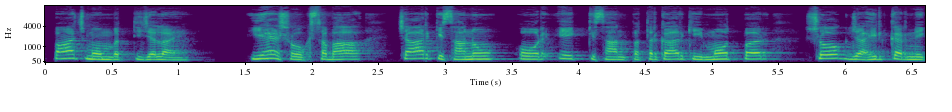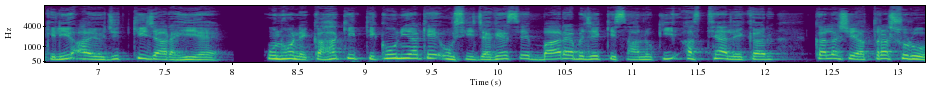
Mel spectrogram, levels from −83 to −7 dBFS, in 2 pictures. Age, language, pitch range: 30-49, Hindi, 180-220 Hz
